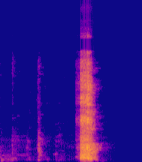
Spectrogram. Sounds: Sniff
